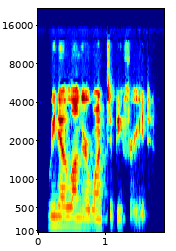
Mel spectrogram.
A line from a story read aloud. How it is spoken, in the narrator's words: a single phrase in a calm voice respond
